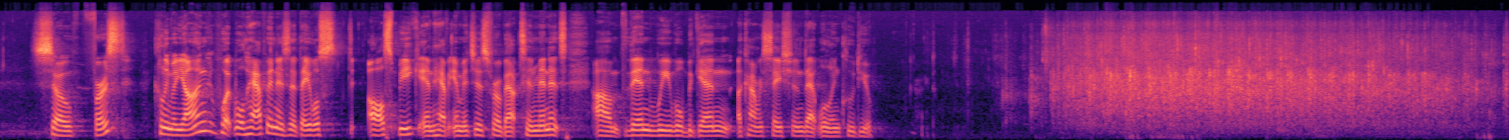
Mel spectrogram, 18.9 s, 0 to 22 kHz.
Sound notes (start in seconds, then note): 12.4 applause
